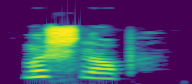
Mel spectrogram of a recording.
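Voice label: "мышноп", Komi, female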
